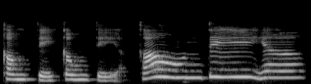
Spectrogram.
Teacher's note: kau and te both are long sounds. So the aghat on kaun is also very subtle, not kaunte, kaunteya.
